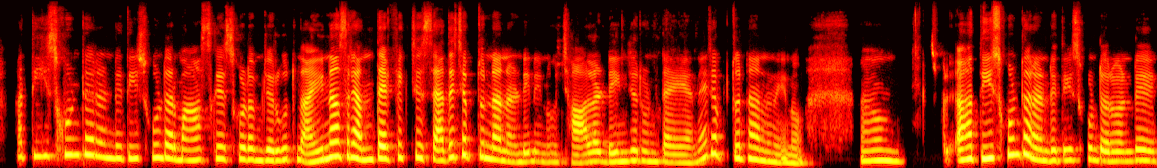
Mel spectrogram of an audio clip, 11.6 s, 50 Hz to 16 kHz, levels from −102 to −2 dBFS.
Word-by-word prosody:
అ! - - -5
తీసుకుంటారండి 320 -3 -1
తీసుకుంటారు. 275 0 0
మాస్కేసుకోడం 240 +1 -2
జరుగుతుంది. 225 0 0
అయినా 245 +9 +5
సరే 300 -2 +3
అంత 245 +1 0
ఎఫెక్ట్ 280 +2 -5
చేస్తయి. 270 -5 +2
అదే 285 - 0
చెప్తున్నానండి 240 - 0
నేను, 185 -2 -9 0.2
చాలా 175 +4 +1
డేంజర్ 200 +3 -1
ఉంటాయి 185 -3 -3
అనే 220 +11 -4
చెప్తున్నాను 270 - 0
నేను. 165 -2 -3 0.7
ఆ! - - -2 1.0
ఆ! - - +4 0.2
తీసుకుంటారండి 275 - +3
తీసుకుంటారు! 230 -3 -2
అంటే 225 +3 -1
245 Hz, 125 wpm, -26 LUFS, 215-285 Hz, 1.0 s, అయినా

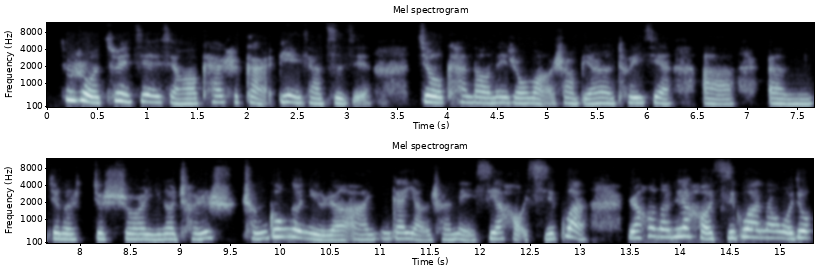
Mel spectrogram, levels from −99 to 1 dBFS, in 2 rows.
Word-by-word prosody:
就 350 -2 +6
是 320 - +7
我 245 -5 +9
最 300 +4 +3
近 270 -3 +2
想 215 -5 -2
要 200 0 +1
开 250 +3 -4
始 255 - -6
改 230 -6 -2
变 260 -2 +2
一 - - 0
下 210 -2 -2
自 205 +1 0
己， 210 - -8 0.6
就 250 -4 +6
看 245 +2 -6
到 225 -2 0
那 225 +1 0
种 210 -2 -1
网 205 -4 -3
上 210 -3 -3
别 200 0 -2
人 210 -1 0
推 220 0 0
荐， 220 -3 -1 0.3
啊， 190 -2 -4 0.4
嗯， 190 -1 -2
这 235 - +3
个 215 -1 +1 0.2
就 230 - +1
是 - - -3
说 215 -1 0
一 205 -1 0
个 215 0 0
成 220 +1 -4
熟 - - -1 0.2
成 235 +1 0
功 310 +3 +2
的 290 - +6
女 225 -6 +2
人， 185 0 0
啊， 200 +1 -4
应 225 +3 -7
该 235 -1 0
养 200 -6 -2
成 205 -2 -5
哪 200 -4 -3
一 - - -8
些 235 +4 0
好 240 - -5
习 220 +1 -4
惯， 320 +7 +2 0.4
然 260 0 +2
后 335 +2 -2
呢， 305 -1 +1
这 310 - +1
些 335 +1 +5
好 250 -7 +2
习 240 +2 -3
惯 295 +1 +2
呢， 270 -1 -2
我 240 -3 +2
就 270 +2 +2
225 Hz, 250 characters per minute, -22 LUFS, 205-260 Hz, 0.6 s, 我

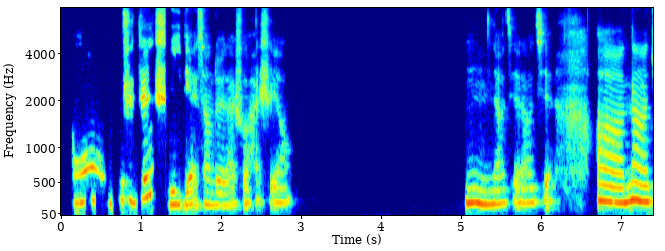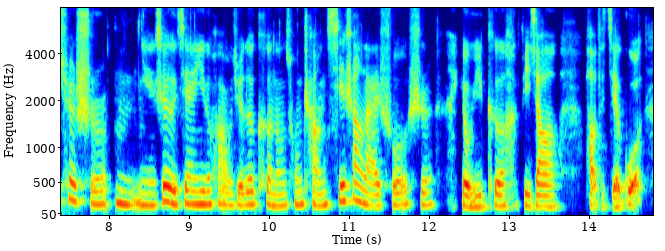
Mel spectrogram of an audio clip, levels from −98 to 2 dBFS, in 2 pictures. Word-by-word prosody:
哦， 200 - -7 0.5
就 245 - -10
是 245 -2 -4
真 265 +7 +1
实 180 - 0
一 180 0 -2
点， 185 +2 -4
相 180 -1 -8
对 175 -1 -7
来 175 +3 -10
说 200 - -9
还 220 +3 -13
是 220 - -8
要。 215 +2 -10 2.2
嗯， 205 -2 +1
了 190 +1 -5
解 230 +3 -12
了 210 0 -8
解。 215 +2 -8 0.5
啊， 225 -3 +1
那 230 +1 +3
确 235 +2 +2
实 190 -3 -1
嗯， 195 -2 +2
你 170 -3 -1
这 225 +7 +7
个 205 - +8
建 190 -1 +2
议 185 - +5
的 185 - +2
话， - - -3
我 - - -4
觉 165 - +1
得 180 +1 +1
可 180 - -3
能 160 -1 -3
从 185 +1 -3
长 180 -1 -2
期 190 +5 +4
上 235 -2 +1
来 160 -4 +1
说， 170 +3 -2
是 180 0 -5 0.3
有 155 -2 +8
一 150 - +1
个 160 +1 +1 0.2
比 165 - 0
较 155 -1 +2 0.3
好 - - +1
的 - - -12
结 - - +2
果。 460 +5 +4
190 Hz, 210 characters per minute, -22 LUFS, 175-220 Hz, 2.2 s, 个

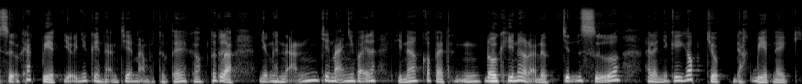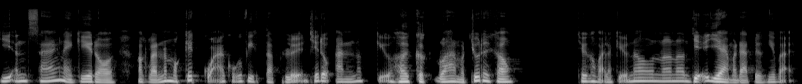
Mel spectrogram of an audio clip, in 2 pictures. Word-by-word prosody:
sự - - +1
khác 210 0 -2
biệt 110 -4 +4
giữa - - -2
những 165 +1 -2
cái 155 -7 0
hình 105 - -6
ảnh 125 - -6
trên 145 +3 -1
mạng 145 - -6
và - - -13
thực 115 - -8
tế 125 - +1
hay 145 - +1
không? 125 -4 -6
Tức 175 0 -1
là 155 - +5 0.2
những 135 0 -3
hình 130 -3 0
ảnh 165 +8 0
trên 180 -4 +3
mạng 150 - 0
như 155 - +4
vậy 150 -3 0
á 170 - +2 0.2
thì 120 - -1
nó 145 +6 +4
có 170 - -3
phải 130 -4 +2
thành 135 +2 -3
đôi 150 0 +9
khi 170 +3 +4
nó 180 0 +6
đã - - -3
được 105 -2 -2
chỉnh 175 +2 +3
sửa, 180 +5 +3 0.2
hay 140 - -1
là 125 - +1
những - - -4
cái 175 0 +4
góc 215 +4 +3
chụp - - +3
đặc 115 - -7
biệt 110 0 +1
này 100 -1 -1
kia, 155 +1 -1
ánh 155 +1 0
sáng 160 +3 0
này 180 - +1
kia 130 +5 +1
đồ, 100 -4 0 0.2
hoặc 115 -1 -6
là 105 - +1
nó 155 +6 +1
một 150 -4 +2
kết 195 0 0
quả - - -4
của 140 - -5
cái 140 -2 -2
việc 125 - -20
tập 115 -3 -6
luyện, 130 +8 -1
chế 155 - -1
độ 160 - +3
ăn 120 0 -3
nó, 150 - -2
kiểu, 130 - -4
hơi 130 +1 +4
cực - - -2
đoan 125 +1 +1
một 105 - -2
chút, 175 +1 +3
hay 160 - +3
không? 120 -2 +2 0.7
Chứ 140 - +2
không 135 -1 -1
phải - - -4
là 105 - -5
kiểu - - -6
nó 155 +2 0
nó 150 0 -2
nó 150 0 -1
dễ 140 - +4
dàng 130 -9 +4
mà 100 - -3
đạt 95 0 -3
được 100 -2 -4
như 115 - -3
vậy. - - -7
140 Hz, 335 wpm, -23 LUFS, 120-160 Hz, 0.7 s, đôi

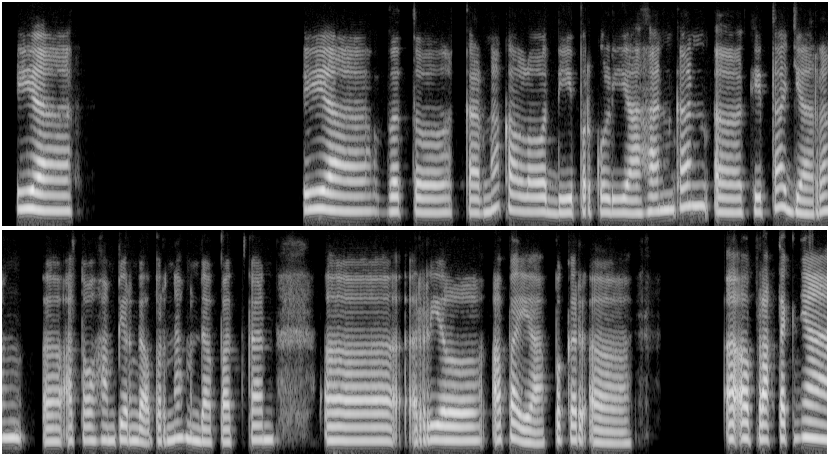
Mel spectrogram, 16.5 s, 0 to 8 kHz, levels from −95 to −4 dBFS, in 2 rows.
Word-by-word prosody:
Iya. 210 -3 +4 2.3
Iya 230 +1 +4 0.6
betul, 190 -2 -1
karena 185 +4 -1
kalau 200 -3 0 0.2
di 185 - -1 0.2
perkuliahan 185 +1 -1 0.2
kan, 270 +2 +1 0.2
eee, 185 -1 0
kita 195 +4 -3 0.2
jarang, 190 +5 0 0.4
eee, 175 0 0
atau 185 0 -3
hampir 195 +1 -1
nggak 165 -4 0
pernah 185 +4 -2
mendapatkan, 170 +2 -2 0.6
eee, 180 -1 +3 0.4
real 190 -1 +4 0.4
apa 200 +3 +1
ya, 155 - +2 0.2
peker 195 -1 0
eee, 155 -3 0 1.0
heeh, 215 - +5
prakteknya. 215 +2 +2
190 Hz, 90 wpm, -22 LUFS, 180-205 Hz, 2.3 s, heeh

